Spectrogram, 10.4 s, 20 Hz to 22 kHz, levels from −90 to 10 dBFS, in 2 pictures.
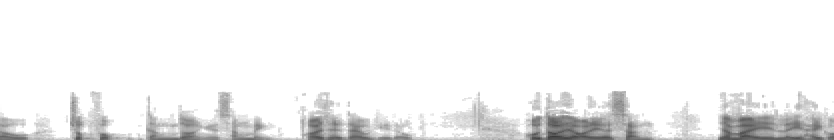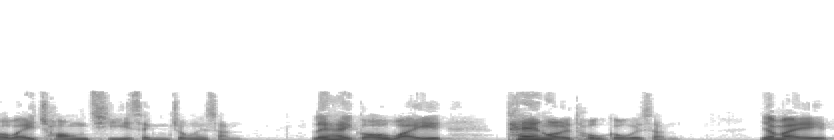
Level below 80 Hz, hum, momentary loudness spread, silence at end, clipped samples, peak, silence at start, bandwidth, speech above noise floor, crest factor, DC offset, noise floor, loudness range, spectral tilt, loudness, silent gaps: -66 dBFS; none; 18 LU; 0.05 s; under 0.1%; -2 dBFS; 0 s; 8 kHz; 31 dB; 24 dB; under 0.1%; -58 dBFS; 4 LU; -3.5 dB/octave; -27 LUFS; none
